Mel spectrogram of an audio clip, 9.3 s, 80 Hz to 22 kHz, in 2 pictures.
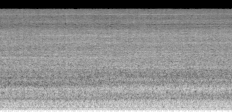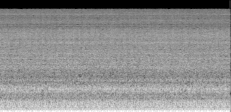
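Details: V8 with Thermoquad carburetor after baseline idle mixture tuning, idle 970 rpm with good vacuum, timing rechecked about 18–19°; steady, even idle, smooth low rumble, no misses or knocks; mixture and timing sound properly set.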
